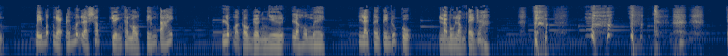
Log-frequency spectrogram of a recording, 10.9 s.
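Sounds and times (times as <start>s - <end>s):
speech: 0.5s - 2.7s, 3.3s - 9.0s
desperate dry coughing: 7.8s - 10.9s.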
